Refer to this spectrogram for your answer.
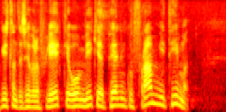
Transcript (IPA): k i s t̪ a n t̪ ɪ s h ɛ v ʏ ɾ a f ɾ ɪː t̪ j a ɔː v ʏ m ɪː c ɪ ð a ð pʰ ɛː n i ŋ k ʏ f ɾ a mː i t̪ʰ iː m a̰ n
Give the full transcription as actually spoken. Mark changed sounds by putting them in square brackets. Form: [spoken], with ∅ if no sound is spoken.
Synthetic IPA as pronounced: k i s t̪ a n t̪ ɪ s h ɛ v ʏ ɾ a f [l] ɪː t̪ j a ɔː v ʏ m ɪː c ɪ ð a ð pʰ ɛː n i ŋ k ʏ f ɾ a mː i t̪ʰ iː m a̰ n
